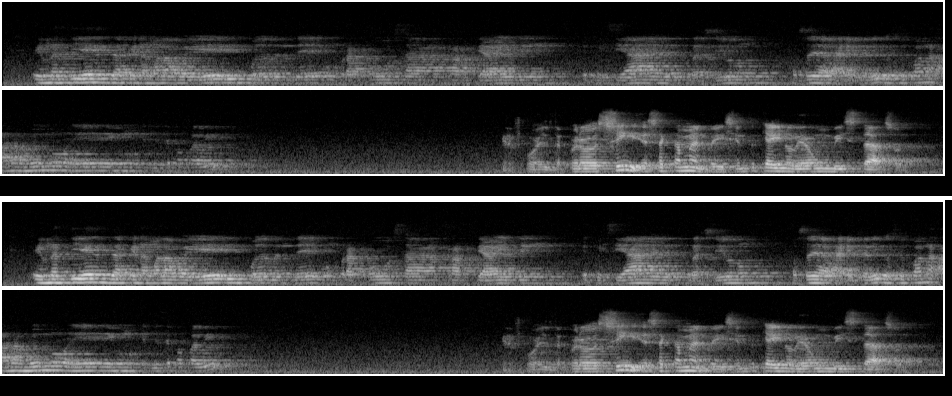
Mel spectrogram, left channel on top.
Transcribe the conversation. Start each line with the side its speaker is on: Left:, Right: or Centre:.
Right: es una tienda que nada más la ve él, puede vender, comprar cosas, craftear ítems especiales, decoración. O sea, él te digo, ese pana ahora mismo es como quien dice papá Dios.
Left: qué fuerte. Pero sí, exactamente, y siento que ahí nos dieron un vistazo,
